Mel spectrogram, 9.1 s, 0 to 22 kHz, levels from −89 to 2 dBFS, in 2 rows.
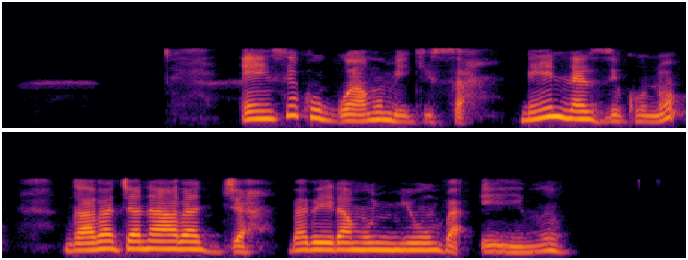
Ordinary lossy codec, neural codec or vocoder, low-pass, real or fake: AAC, 48 kbps; codec, 16 kHz, 2 kbps, FreqCodec, larger model; 5.4 kHz; fake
